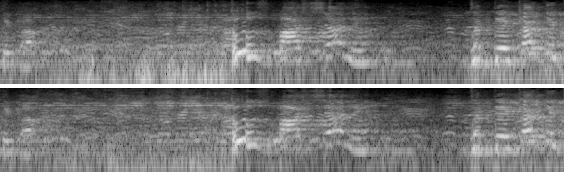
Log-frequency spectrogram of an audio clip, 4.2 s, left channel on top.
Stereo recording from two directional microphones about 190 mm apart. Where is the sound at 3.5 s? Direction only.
25° right (ahead or behind).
